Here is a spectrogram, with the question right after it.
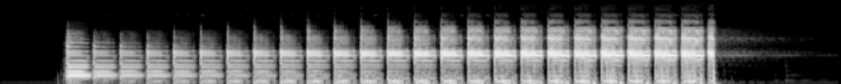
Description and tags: dub ringtone
Analog delay on fender strat through fender blues deluxe in bm.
